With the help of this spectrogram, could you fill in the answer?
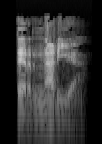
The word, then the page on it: ternario: espagnol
